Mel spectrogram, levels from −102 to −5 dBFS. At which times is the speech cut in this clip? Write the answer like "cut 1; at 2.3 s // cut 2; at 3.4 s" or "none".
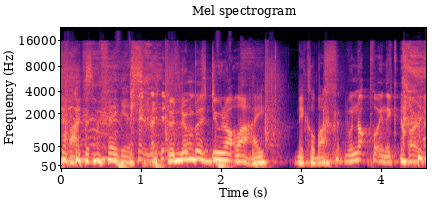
cut 1; at 3.4 s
